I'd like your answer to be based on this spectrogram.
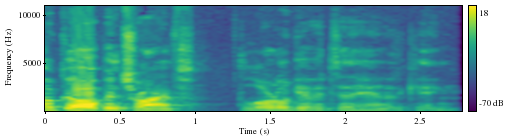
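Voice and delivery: play-acted, hollow, disbelieving, unconvincing sarcastic tone. Acting out a prophet's line to the king: acting out a sarcastic line. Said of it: "He says it utterly not believing a word".

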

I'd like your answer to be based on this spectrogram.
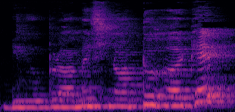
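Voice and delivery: plain reading voice

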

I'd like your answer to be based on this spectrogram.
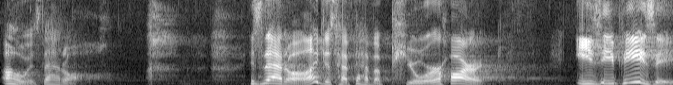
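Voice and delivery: openly sarcastic, breezy, loud delivery with swooping pitch. Speaker reacting to a Bible verse they just quoted, sarcastic. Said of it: "I'm being like sarcastic".

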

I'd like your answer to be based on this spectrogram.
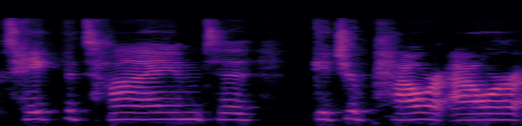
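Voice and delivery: ordinary talk

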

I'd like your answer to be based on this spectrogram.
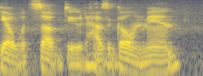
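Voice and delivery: monotone voice. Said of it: "he tries his best to just stay as monotone as possible".

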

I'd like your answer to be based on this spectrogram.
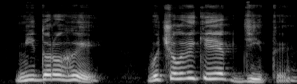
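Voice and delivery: high-pitched exclaiming. Narrator reads the dancer's reply to Derek, exclaiming. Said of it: "вигукнула танцівниця".

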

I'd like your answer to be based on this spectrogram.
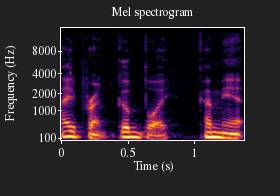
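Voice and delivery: relaxed, easy, dead calm, soft tone. Showing how to approach a pup at the kennel: calm relaxed tone. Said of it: "if I walk out in this sort of tone".

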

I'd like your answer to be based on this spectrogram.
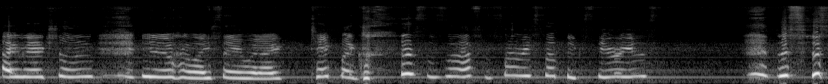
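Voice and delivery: very high, weepy, tearful crying voice. After thanking a neighbor for the internet, speaking to viewers, crying happy tears. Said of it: "I'm crying, but they're happy tears".

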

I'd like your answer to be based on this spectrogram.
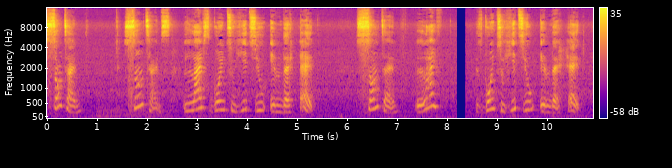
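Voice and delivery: ordinary talk, nothing marked

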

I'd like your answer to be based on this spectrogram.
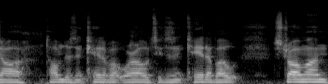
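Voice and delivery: plain

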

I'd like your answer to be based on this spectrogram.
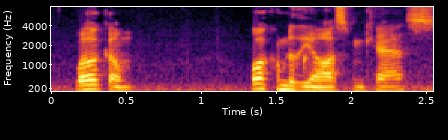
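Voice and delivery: hushed, gentle, low-key public-radio host voice. Opening the show in the style of the NPR opening: NPR opening voice. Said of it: "We're gonna do the N P R opening".

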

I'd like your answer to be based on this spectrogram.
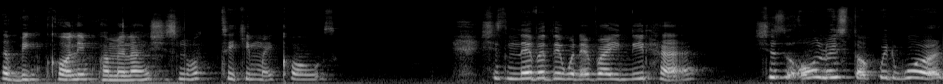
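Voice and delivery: speaking while crying. Speaker tells a friend that Pamela never takes her calls; crying. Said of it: "Is that why you are crying?".

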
